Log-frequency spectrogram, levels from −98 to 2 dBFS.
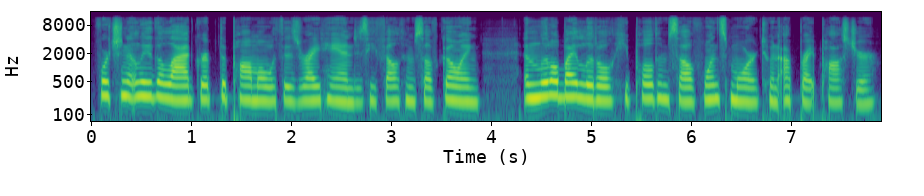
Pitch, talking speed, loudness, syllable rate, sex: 210 Hz, 215 wpm, -18 LUFS, 5.7 syllables/s, female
